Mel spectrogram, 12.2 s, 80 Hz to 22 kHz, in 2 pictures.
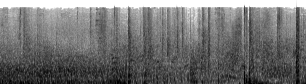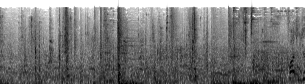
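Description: Automatic fire from an M1918 BAR in Battlefield, a steady dense clatter of rapid shots with a few louder bursts, sustained over continuous battlefield noise.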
